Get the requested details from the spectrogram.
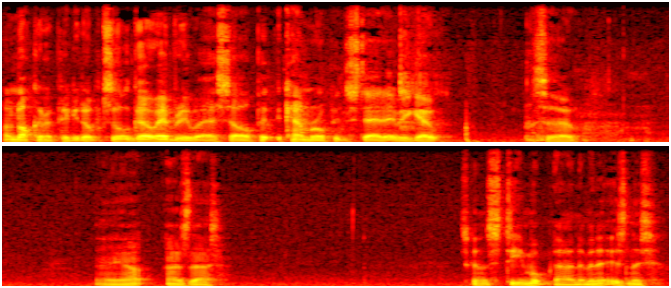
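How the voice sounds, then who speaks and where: A man's voice: lowish voice, brisk, pauses often. Chatty British man with kitchen noise behind him. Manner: chirpy, enthusiastic, full of tag questions and asides. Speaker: home cook presenting a recipe video. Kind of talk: casual chat while cooking. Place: home kitchen, filmed on a phone. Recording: clear background noise, kitchen clatter.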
